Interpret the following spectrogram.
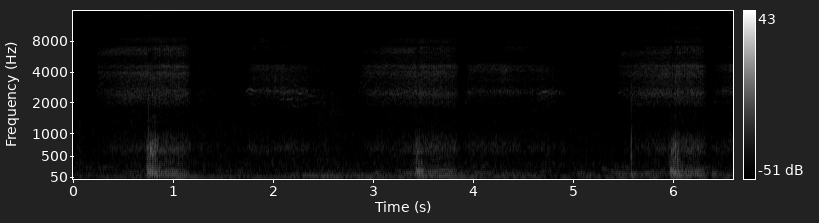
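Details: A dog napping after eating snores with a steady rhythm at about 23 breaths a minute, each breath a rattling, slightly whistling sound over quiet room noise.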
